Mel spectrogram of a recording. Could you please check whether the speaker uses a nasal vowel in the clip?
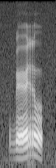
no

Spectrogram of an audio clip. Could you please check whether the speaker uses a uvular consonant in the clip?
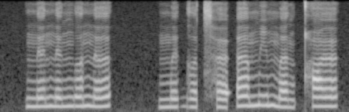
yes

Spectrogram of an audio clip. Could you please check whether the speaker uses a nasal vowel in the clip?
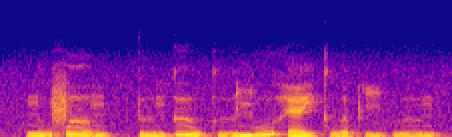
no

